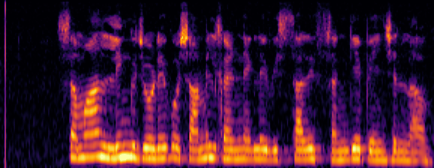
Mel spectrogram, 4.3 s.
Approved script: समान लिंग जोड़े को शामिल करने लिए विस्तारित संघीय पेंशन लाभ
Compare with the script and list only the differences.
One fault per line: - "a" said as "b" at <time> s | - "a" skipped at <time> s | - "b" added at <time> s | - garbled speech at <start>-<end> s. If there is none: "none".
none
